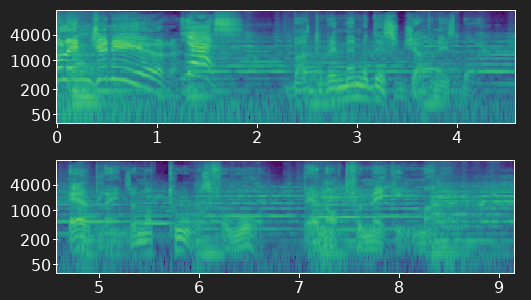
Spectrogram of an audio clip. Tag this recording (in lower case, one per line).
speech
music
